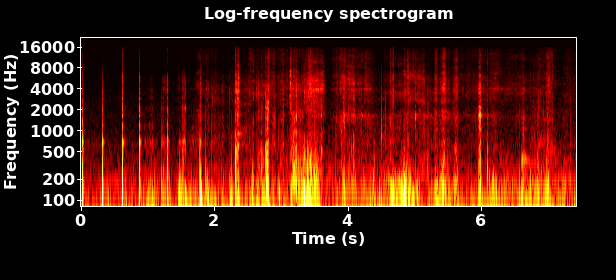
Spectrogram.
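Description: Fingertips tap and rub an empty, thin, clear plastic insert tray from Apple iPhone 1 packaging. A run of sharp, dry taps at the start gives way to soft, crinkly rubbing mixed with more taps. The sound is mostly low and hollow, and each tap dies away almost instantly.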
